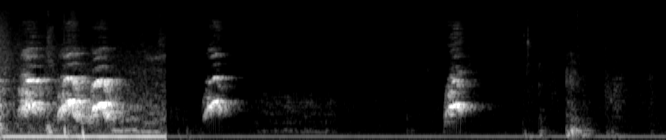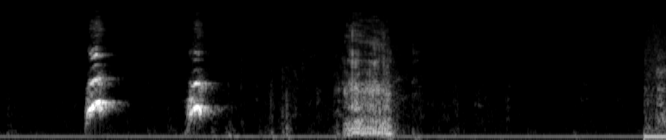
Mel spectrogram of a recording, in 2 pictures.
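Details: Toy Poodles on a hot summer day: mother Anton with four-and-a-half-month-old puppies Peach and Tabasco, lounging together. High, sharp yapping barks come singly or in pairs every second or two, over a steady low electrical hum.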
